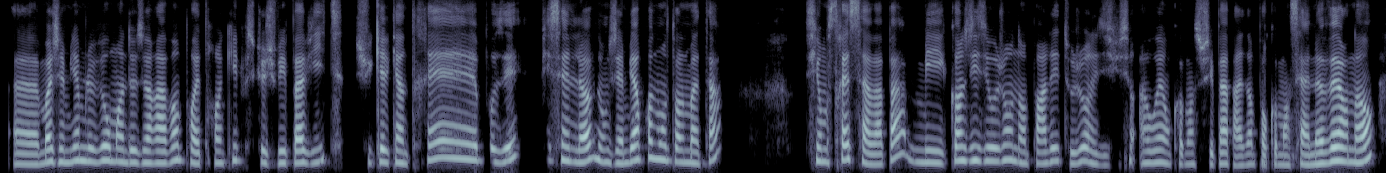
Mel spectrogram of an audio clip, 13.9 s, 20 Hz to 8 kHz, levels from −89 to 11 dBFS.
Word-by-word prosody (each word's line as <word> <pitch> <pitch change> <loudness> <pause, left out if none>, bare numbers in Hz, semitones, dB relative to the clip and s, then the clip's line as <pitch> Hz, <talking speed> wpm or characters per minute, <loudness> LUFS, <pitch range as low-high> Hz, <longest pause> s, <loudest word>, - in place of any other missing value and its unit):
heu, 180 -1 +1
moi 210 +4 +4
j'aime 220 -1 -2
bien 235 +3 0
me 240 - 0
lever 225 0 -1
au 245 - +4
moins 225 -1 0
2 210 -1 -2
heures 200 0 +2
avant 220 +5 +3
pour 220 -4 -1
être 190 - -1
tranquille 205 +4 -5
parce 235 - -10
que 210 - -3
je 190 - -5
vais 200 0 -1
pas 200 +1 +4
vite 240 - -7
je - - -10
suis 210 - -8
quelqu'un 210 -2 +2
de - - -10
très 275 +1 0
posé 225 +6 -1 0.2
peace 240 -2 -3
and 240 -3 0
love, 220 +5 +5
donc 225 -4 -2
j'aime 195 -1 -2
bien 245 +4 +5
prendre 275 +2 0
mon 255 - +1
temps 235 -2 0
le 210 - -3
matin. 200 +5 0 0.9
Si - - -3
on - - -1
me - - -4
stresse 255 +4 +4
ça 200 -6 +4
va 175 0 +2
pas, 290 - +2
mais 210 -2 -2
quand 240 - +3
je - - -3
disais 235 -1 -1
aux 230 -1 +1
gens 250 +2 -1
on - - -5
en 200 -1 -2
parlait 195 +4 -1
toujours 225 +2 -2
les 195 - -5
discussions 160 -2 -10
ah 200 +2 -4
ouais 210 +1 -1
on 195 - -4
commence 180 0 -6
je - - -3
sais 180 - -5
pas, 190 +1 +2
par 160 -4 -2
exemple 180 +2 -7
on - - -2
commençait 165 +1 -2
à 170 - +2
09:00 210 +6 +6
non: 220 +5 +5
210 Hz, 305 wpm, -23 LUFS, 195-240 Hz, 0.9 s, 09:00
